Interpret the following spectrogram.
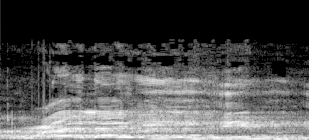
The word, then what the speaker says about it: عليهم: আও সালা وأرسل عليهم কেউ বলবা না عليهم হলকের মধ্যখানে হইতে আইন হ্যাঁ عليهم وأرسل عليهم طيرا তানা ত কি হবে طيرا أبابيل وأرسل عليهم طيرا أبابيل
